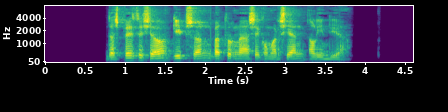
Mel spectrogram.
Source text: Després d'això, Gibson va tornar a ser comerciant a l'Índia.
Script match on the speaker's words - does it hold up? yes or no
yes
